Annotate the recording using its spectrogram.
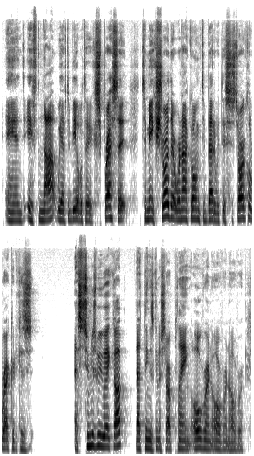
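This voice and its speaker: A man's voice: on the high side, a little fast, gravelly. A man hosting a podcast, speaking in an earnest, informal, philosophical way, as in a reflective wedding toast speech. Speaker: podcast host.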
